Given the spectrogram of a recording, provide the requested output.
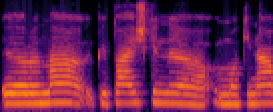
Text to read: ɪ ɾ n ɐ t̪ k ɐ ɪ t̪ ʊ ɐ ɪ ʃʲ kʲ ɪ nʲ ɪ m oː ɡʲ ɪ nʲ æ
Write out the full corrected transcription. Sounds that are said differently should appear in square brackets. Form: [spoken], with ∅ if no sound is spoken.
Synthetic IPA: ɪ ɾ n ɐ [∅] k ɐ ɪ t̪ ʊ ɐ ɪ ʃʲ kʲ ɪ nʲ ɪ m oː [kʲ] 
